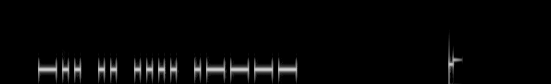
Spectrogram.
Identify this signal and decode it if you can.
Morse code, heard as a keyed tone, about 20 wpm, 700 Hz. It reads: DIH1
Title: Four Challenging Letter-Number Combinations 20wpm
